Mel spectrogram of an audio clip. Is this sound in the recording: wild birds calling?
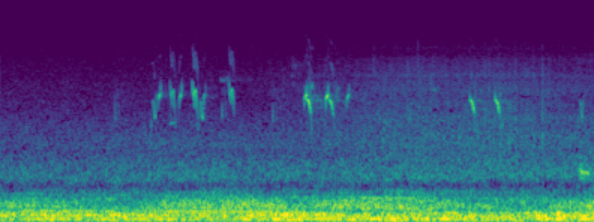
yes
